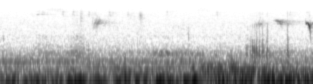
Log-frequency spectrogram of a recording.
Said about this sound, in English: Wild bird. Recording. Wild bird's coming in. Wild bird in flight. Wild bird song phrase.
